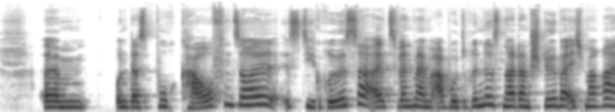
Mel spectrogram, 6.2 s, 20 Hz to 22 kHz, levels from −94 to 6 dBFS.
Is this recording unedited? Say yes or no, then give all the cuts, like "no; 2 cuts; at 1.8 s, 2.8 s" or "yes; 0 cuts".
no; 2 cuts; at 3.1 s, 4.1 s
